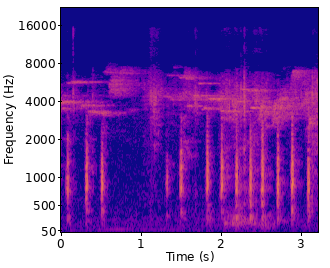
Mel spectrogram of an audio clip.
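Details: Wild red junglefowl in rocky mountains, recorded while trapping on 17 March 2019. Abrupt, clipped clucks come in a loose, quickening series, roughly every fifth of a second toward the end, against a constant shrill insect or bird chorus.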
